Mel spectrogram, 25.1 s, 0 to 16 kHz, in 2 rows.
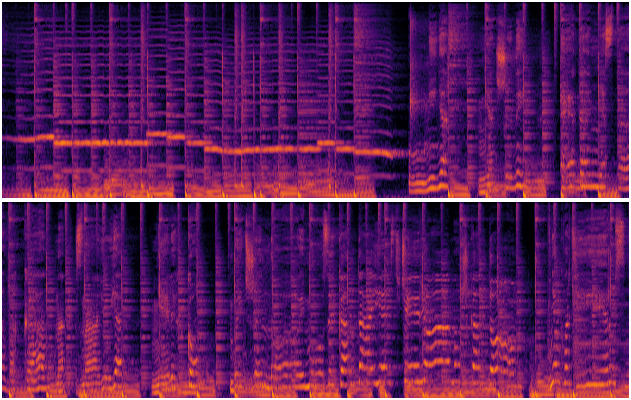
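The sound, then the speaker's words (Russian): A 1990s Russian pop song with a male singer plays loud, a steady beat and synth melody driving it, briefly dropping out once before the full arrangement kicks back in. “Ну что, давайте финалочку. Тоже песня.”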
